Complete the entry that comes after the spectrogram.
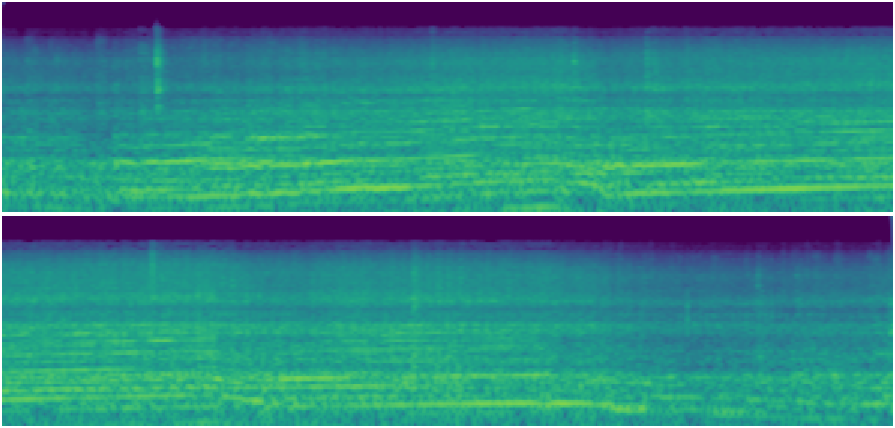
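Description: Subaru STI race car's engine heard from inside the cabin, pulling hard at full throttle. Its pitch climbs steadily and drops back at an upshift about four seconds in and again near twelve seconds, over steady road and wind noise.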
